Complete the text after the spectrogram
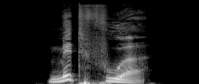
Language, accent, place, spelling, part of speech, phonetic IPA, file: German, Germany, Berlin, mitfuhr, verb, [ˈmɪtˌfuːɐ̯], De-mitfuhr.ogg
- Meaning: first/third-person singular dependent preterite of mitfahren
